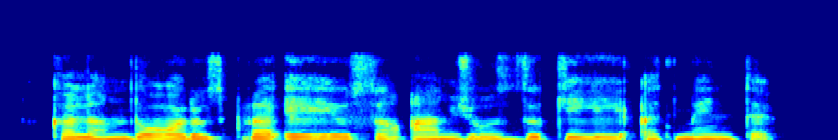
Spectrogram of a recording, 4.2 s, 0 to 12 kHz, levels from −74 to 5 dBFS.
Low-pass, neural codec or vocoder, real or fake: 7.2 kHz; codec, 16 kHz, 2 kbps, FunCodec, trained on LibriTTS, 25 frames a second; fake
